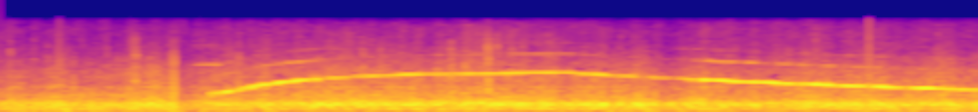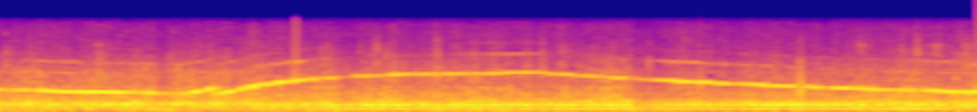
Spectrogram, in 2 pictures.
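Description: A siren wails, rising and falling slowly.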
